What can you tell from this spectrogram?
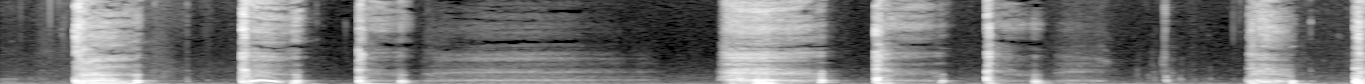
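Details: Person still sick with a barking cough: roughly seven to eight repeated harsh coughs in several bursts with a throat-clearing quality, in a quiet room.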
